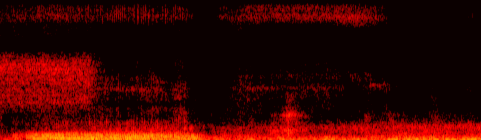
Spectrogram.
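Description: A French Bulldog snores with a low, rough, rattling rumble.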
